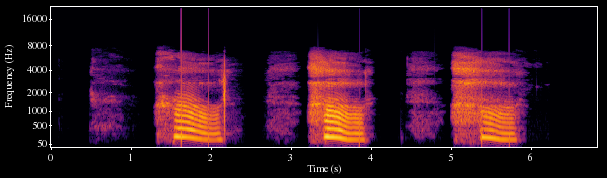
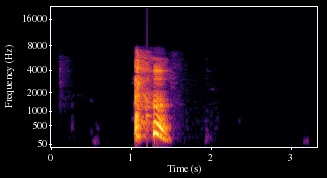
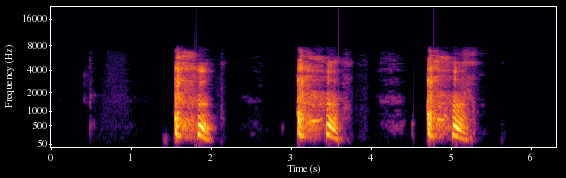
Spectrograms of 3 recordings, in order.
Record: {
  "exhalation_length": "6.8 s",
  "exhalation_amplitude": 22581,
  "exhalation_signal_mean_std_ratio": 0.39,
  "cough_length": "3.3 s",
  "cough_amplitude": 32030,
  "cough_signal_mean_std_ratio": 0.23,
  "three_cough_length": "6.3 s",
  "three_cough_amplitude": 27674,
  "three_cough_signal_mean_std_ratio": 0.31,
  "survey_phase": "beta (2021-08-13 to 2022-03-07)",
  "age": "65+",
  "gender": "Female",
  "wearing_mask": "No",
  "symptom_new_continuous_cough": true,
  "symptom_headache": true,
  "symptom_other": true,
  "smoker_status": "Ex-smoker",
  "respiratory_condition_asthma": false,
  "respiratory_condition_other": false,
  "recruitment_source": "Test and Trace",
  "submission_delay": "1 day",
  "covid_test_result": "Positive",
  "covid_test_method": "RT-qPCR",
  "covid_ct_value": 22.1,
  "covid_ct_gene": "ORF1ab gene",
  "covid_ct_mean": 22.8,
  "covid_viral_load": "32000 copies/ml",
  "covid_viral_load_category": "Low viral load (10K-1M copies/ml)"
}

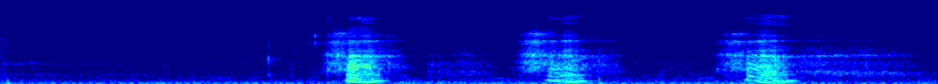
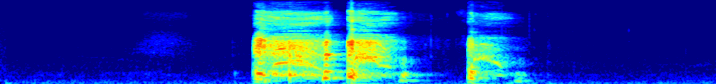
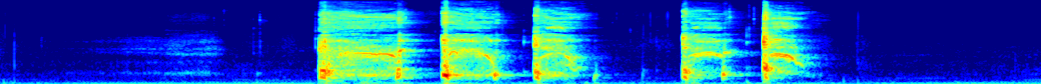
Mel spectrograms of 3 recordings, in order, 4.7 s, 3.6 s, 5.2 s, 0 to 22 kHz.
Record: {
  "exhalation_length": "4.7 s",
  "exhalation_amplitude": 525,
  "exhalation_signal_mean_std_ratio": 0.53,
  "cough_length": "3.6 s",
  "cough_amplitude": 32767,
  "cough_signal_mean_std_ratio": 0.31,
  "three_cough_length": "5.2 s",
  "three_cough_amplitude": 32768,
  "three_cough_signal_mean_std_ratio": 0.3,
  "survey_phase": "beta (2021-08-13 to 2022-03-07)",
  "age": "45-64",
  "gender": "Female",
  "wearing_mask": "No",
  "symptom_cough_any": true,
  "symptom_new_continuous_cough": true,
  "symptom_runny_or_blocked_nose": true,
  "symptom_sore_throat": true,
  "symptom_fatigue": true,
  "symptom_fever_high_temperature": true,
  "symptom_headache": true,
  "symptom_onset": "3 days",
  "smoker_status": "Never smoked",
  "respiratory_condition_asthma": false,
  "respiratory_condition_other": false,
  "recruitment_source": "Test and Trace",
  "submission_delay": "1 day",
  "covid_test_result": "Positive",
  "covid_test_method": "RT-qPCR",
  "covid_ct_value": 17.7,
  "covid_ct_gene": "ORF1ab gene",
  "covid_ct_mean": 18.5,
  "covid_viral_load": "860000 copies/ml",
  "covid_viral_load_category": "Low viral load (10K-1M copies/ml)"
}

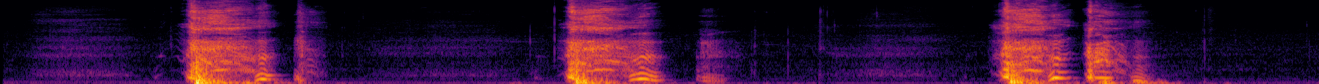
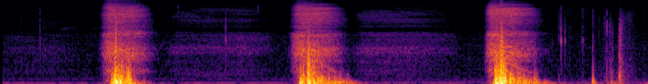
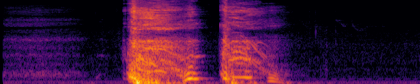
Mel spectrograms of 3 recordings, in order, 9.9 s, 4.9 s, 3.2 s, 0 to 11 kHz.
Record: {
  "three_cough_length": "9.9 s",
  "three_cough_amplitude": 22904,
  "three_cough_signal_mean_std_ratio": 0.32,
  "exhalation_length": "4.9 s",
  "exhalation_amplitude": 32768,
  "exhalation_signal_mean_std_ratio": 0.26,
  "cough_length": "3.2 s",
  "cough_amplitude": 15649,
  "cough_signal_mean_std_ratio": 0.37,
  "survey_phase": "beta (2021-08-13 to 2022-03-07)",
  "age": "18-44",
  "gender": "Male",
  "wearing_mask": "No",
  "symptom_fatigue": true,
  "smoker_status": "Current smoker (1 to 10 cigarettes per day)",
  "respiratory_condition_asthma": false,
  "respiratory_condition_other": false,
  "recruitment_source": "REACT",
  "submission_delay": "2 days",
  "covid_test_result": "Negative",
  "covid_test_method": "RT-qPCR"
}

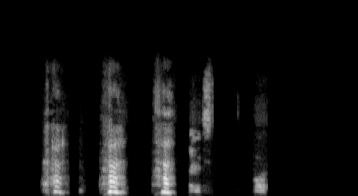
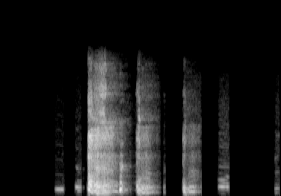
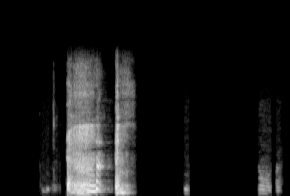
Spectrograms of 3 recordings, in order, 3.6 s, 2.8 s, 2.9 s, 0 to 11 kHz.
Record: {
  "exhalation_length": "3.6 s",
  "exhalation_amplitude": 26509,
  "exhalation_signal_mean_std_ratio": 0.24,
  "three_cough_length": "2.8 s",
  "three_cough_amplitude": 28702,
  "three_cough_signal_mean_std_ratio": 0.32,
  "cough_length": "2.9 s",
  "cough_amplitude": 28204,
  "cough_signal_mean_std_ratio": 0.33,
  "survey_phase": "alpha (2021-03-01 to 2021-08-12)",
  "age": "45-64",
  "gender": "Female",
  "wearing_mask": "No",
  "symptom_cough_any": true,
  "symptom_fatigue": true,
  "symptom_headache": true,
  "symptom_onset": "11 days",
  "smoker_status": "Ex-smoker",
  "respiratory_condition_asthma": false,
  "respiratory_condition_other": true,
  "recruitment_source": "REACT",
  "submission_delay": "1 day",
  "covid_test_result": "Negative",
  "covid_test_method": "RT-qPCR"
}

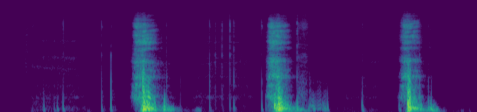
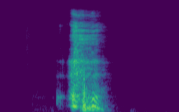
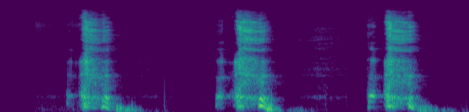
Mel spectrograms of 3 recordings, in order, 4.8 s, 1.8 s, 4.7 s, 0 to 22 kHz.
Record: {
  "exhalation_length": "4.8 s",
  "exhalation_amplitude": 24090,
  "exhalation_signal_mean_std_ratio": 0.27,
  "cough_length": "1.8 s",
  "cough_amplitude": 25534,
  "cough_signal_mean_std_ratio": 0.33,
  "three_cough_length": "4.7 s",
  "three_cough_amplitude": 21519,
  "three_cough_signal_mean_std_ratio": 0.41,
  "survey_phase": "beta (2021-08-13 to 2022-03-07)",
  "age": "18-44",
  "gender": "Male",
  "wearing_mask": "No",
  "symptom_none": true,
  "smoker_status": "Never smoked",
  "respiratory_condition_asthma": false,
  "respiratory_condition_other": false,
  "recruitment_source": "REACT",
  "submission_delay": "2 days",
  "covid_test_result": "Negative",
  "covid_test_method": "RT-qPCR"
}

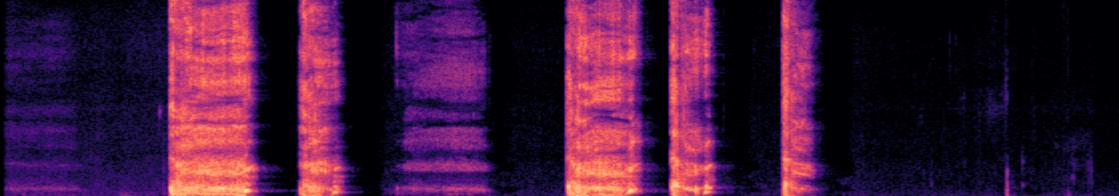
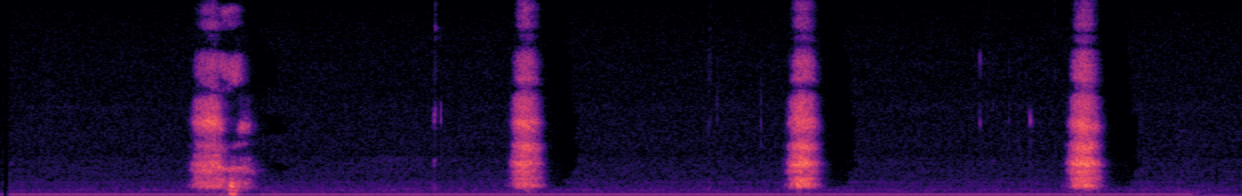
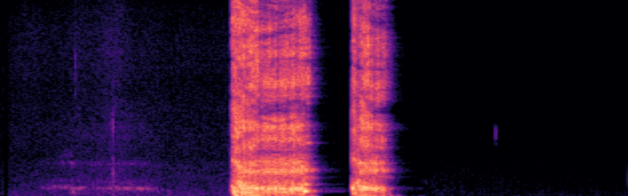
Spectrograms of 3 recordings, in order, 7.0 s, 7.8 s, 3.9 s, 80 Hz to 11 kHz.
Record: {
  "three_cough_length": "7.0 s",
  "three_cough_amplitude": 32768,
  "three_cough_signal_mean_std_ratio": 0.37,
  "exhalation_length": "7.8 s",
  "exhalation_amplitude": 6132,
  "exhalation_signal_mean_std_ratio": 0.3,
  "cough_length": "3.9 s",
  "cough_amplitude": 32767,
  "cough_signal_mean_std_ratio": 0.34,
  "survey_phase": "beta (2021-08-13 to 2022-03-07)",
  "age": "18-44",
  "gender": "Female",
  "wearing_mask": "No",
  "symptom_cough_any": true,
  "symptom_shortness_of_breath": true,
  "symptom_sore_throat": true,
  "symptom_abdominal_pain": true,
  "symptom_fatigue": true,
  "symptom_fever_high_temperature": true,
  "symptom_headache": true,
  "symptom_onset": "4 days",
  "smoker_status": "Never smoked",
  "respiratory_condition_asthma": false,
  "respiratory_condition_other": false,
  "recruitment_source": "Test and Trace",
  "submission_delay": "2 days",
  "covid_test_result": "Positive",
  "covid_test_method": "RT-qPCR",
  "covid_ct_value": 20.9,
  "covid_ct_gene": "ORF1ab gene",
  "covid_ct_mean": 21.4,
  "covid_viral_load": "93000 copies/ml",
  "covid_viral_load_category": "Low viral load (10K-1M copies/ml)"
}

